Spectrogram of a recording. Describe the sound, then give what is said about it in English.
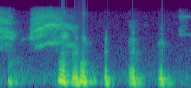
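A pet parrot squawks excitedly, starting with a long, shrill screech and then giving several short, harsh calls in quick succession, fairly loud with no talking. “My parrot is going kind of crazy right now.”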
